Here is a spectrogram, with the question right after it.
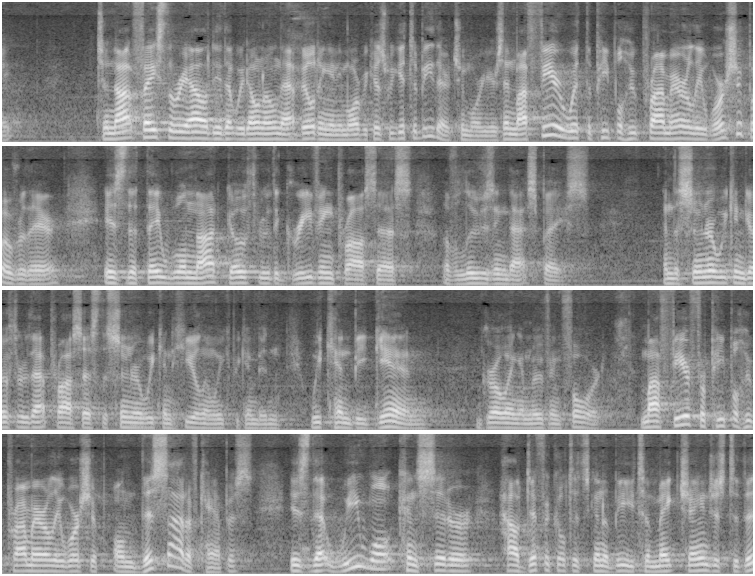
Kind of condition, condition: setting, large echoing room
